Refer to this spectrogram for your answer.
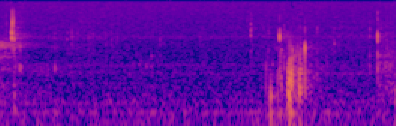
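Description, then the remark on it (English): A quiet sip of blackcurrant squash: a brief wet slurp and gulp, with a few small mouth clicks before and after, and no talking. “I'm just going to take a little sip of black currant squash here.”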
